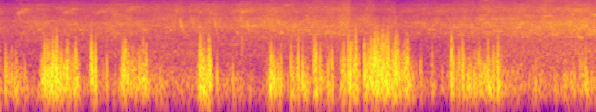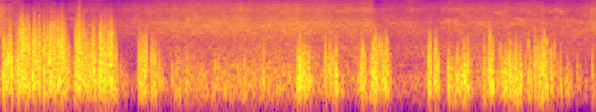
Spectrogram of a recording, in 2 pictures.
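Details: Gusty wind buffets the microphone in irregular bursts, with rustling leaves and a faint background rumble.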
